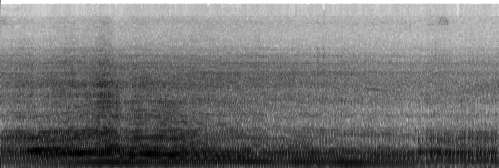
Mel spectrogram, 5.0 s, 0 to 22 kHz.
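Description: A 450SR motorcycle engine runs loud and steady while riding, with a rising, revving tone early and a constant rushing drone close by, no voices.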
